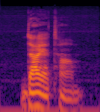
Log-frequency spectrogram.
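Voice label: "diatom", US English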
